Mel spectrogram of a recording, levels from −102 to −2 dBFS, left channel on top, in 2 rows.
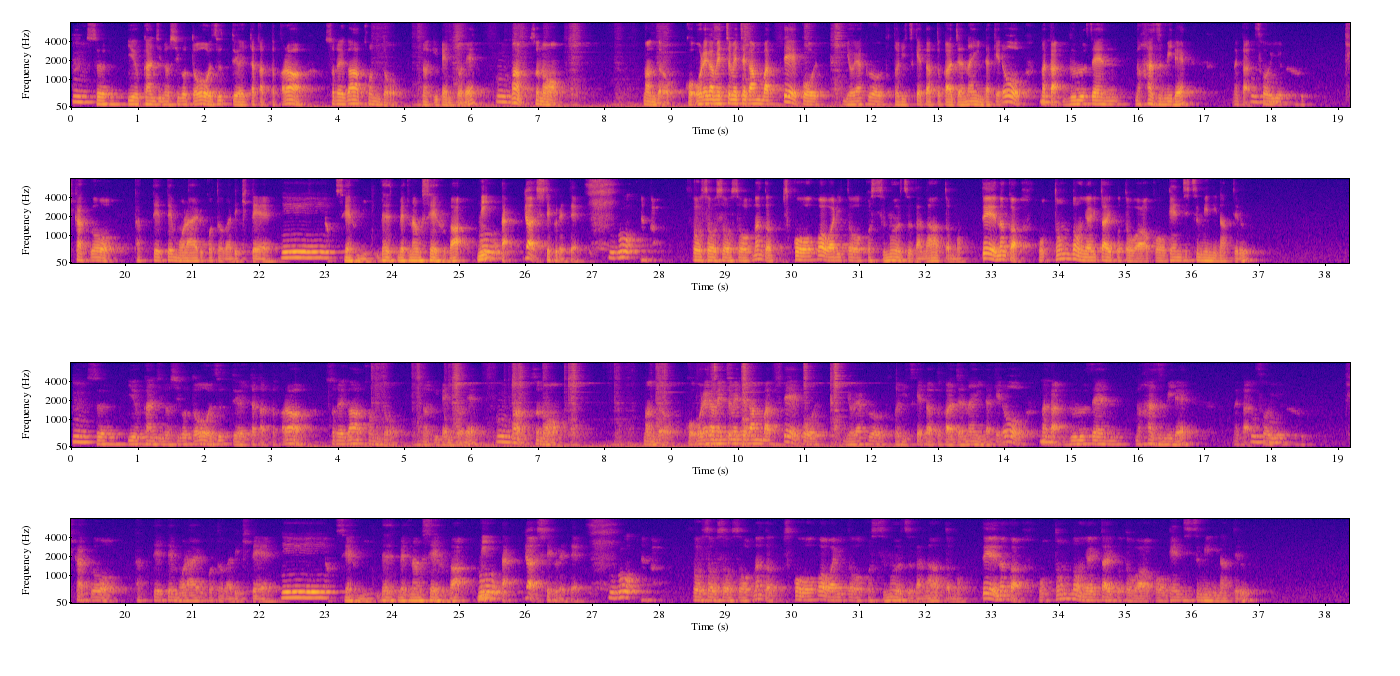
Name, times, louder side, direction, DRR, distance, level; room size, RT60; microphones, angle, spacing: voice 1, 0.4-3.5 3.8-4.9 5.3-6.1 6.6-7.3 8.6-11.2 11.6-14.2 14.5-15.7 16.0-16.7 17.4-18.4 19.1-19.8 20.1-22.2 23.3-25.7 26.0-27.3 27.7-27.8 28.5-32.5 32.8-36.9, left 5 dB, 70° left, 9 dB, 0.3 m, -28 dB
sound 1, 3.2-12.5, right 4 dB, 55° right, 0.4 m, -43 dB
voice 2, 17.7-18.2 22.3-23.1 25.3-25.6 27.2-27.6, equal, 5° right, -1 dB, 0.5 m, -27 dB
3.4 x 2.6 x 3.3 m, 0.76 s
head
